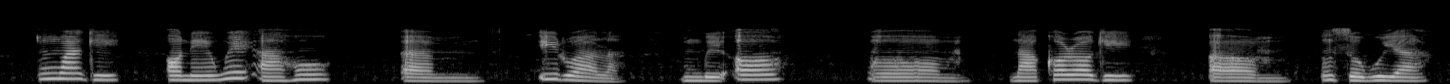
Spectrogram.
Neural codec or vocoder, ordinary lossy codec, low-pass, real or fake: none; none; 5.4 kHz; real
